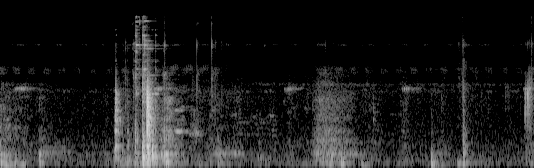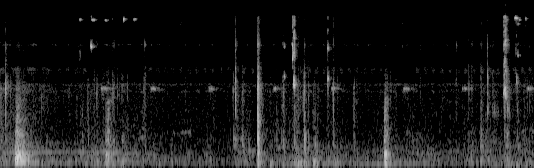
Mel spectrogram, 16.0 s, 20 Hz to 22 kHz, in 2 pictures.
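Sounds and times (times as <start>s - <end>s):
small tools clicking and tapping: 9.2s - 10.3s, 14.8s - 16.0s.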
